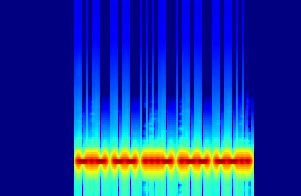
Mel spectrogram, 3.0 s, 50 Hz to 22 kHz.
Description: Morse code, heard as a keyed tone, about 42 wpm, 700 Hz. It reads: KMVWZ
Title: Code Groups - 5 Letters - 40wpm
